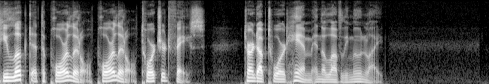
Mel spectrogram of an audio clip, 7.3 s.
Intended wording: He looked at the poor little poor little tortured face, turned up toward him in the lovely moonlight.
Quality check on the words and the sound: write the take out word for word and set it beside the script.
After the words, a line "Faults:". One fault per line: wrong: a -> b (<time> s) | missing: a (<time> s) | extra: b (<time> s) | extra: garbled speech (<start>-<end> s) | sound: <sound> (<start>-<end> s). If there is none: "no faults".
He looked at the poor little poor little tortured face, turned up toward him in the lovely moonlight.
Faults:
no faults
